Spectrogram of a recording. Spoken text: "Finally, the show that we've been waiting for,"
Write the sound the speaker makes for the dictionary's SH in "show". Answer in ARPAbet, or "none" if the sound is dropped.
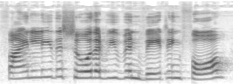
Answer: SH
